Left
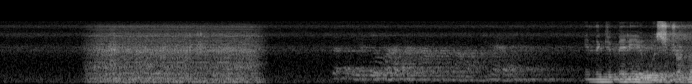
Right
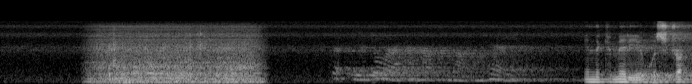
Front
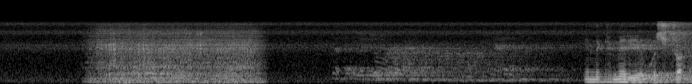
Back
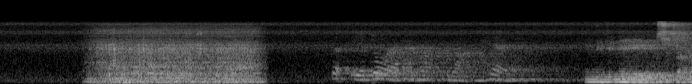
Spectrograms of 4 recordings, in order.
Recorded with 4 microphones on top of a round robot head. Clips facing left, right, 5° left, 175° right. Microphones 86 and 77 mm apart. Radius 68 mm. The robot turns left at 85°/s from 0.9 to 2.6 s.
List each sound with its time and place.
3.3 s a woman speaking: 175° right, 5 m
5.8 s a man speaking: 40° right, 3 m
